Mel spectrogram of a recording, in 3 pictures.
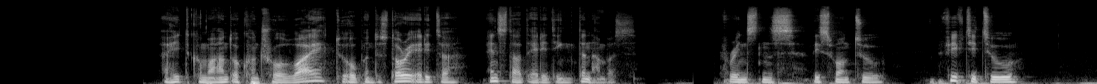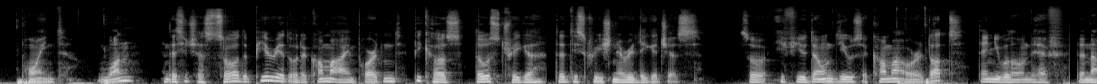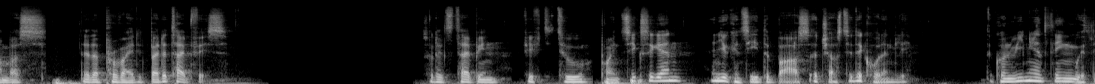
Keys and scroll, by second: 0.6 Escape, 3.3 super+y, 9.3 5, 9.6 2, 11.1 ., 12.0 1, 19.9 BackSpace, 21.6 5, 21.9 7, 22.5 1, 24.7 BackSpace, 27.8-28.7 typing.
